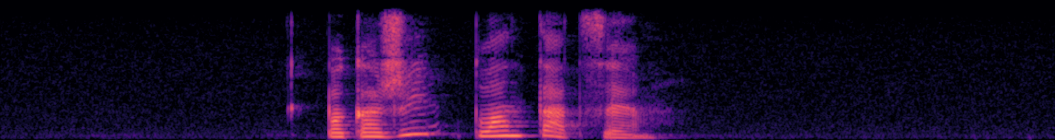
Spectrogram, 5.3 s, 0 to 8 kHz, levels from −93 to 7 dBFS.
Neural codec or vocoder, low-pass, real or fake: none; 7.2 kHz; real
